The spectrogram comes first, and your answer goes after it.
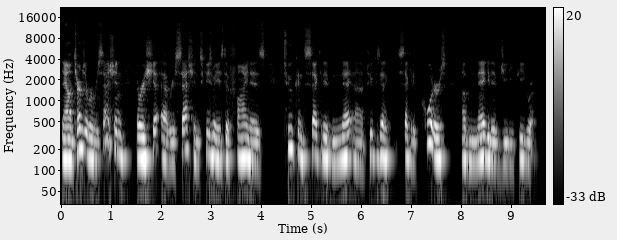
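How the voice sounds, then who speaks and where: A man with an American accent, a fairly high pitch, a somewhat breathy sound, and ordinary pitch variation. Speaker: real estate agent. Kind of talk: market update video. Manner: fast.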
